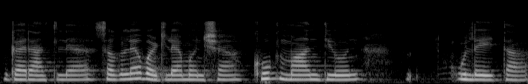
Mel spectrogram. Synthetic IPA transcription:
ɡʱəɾãt̪ljasəɡɭjaʋəɽljaməɳɕakʰuːpmand̪iuːn | uləjt̪a

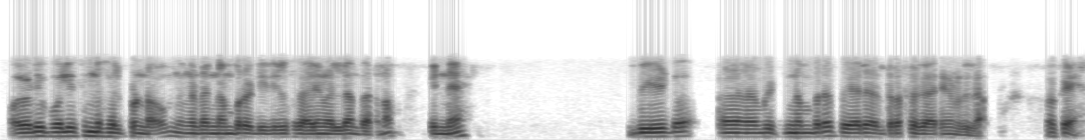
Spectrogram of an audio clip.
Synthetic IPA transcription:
oːrːeɽipoːliːsindeɦelpːuɳɖaːʋumniŋːɐɭɽenɐmbɐrɖiʈːeːlsɨkaːɾjɐŋːɐɭelːaːmt̪ʰɐɾɐɳɐm | pinːe̞ | ʋiːɽɨ | ʋiʈːɨnɐmbɐɾɨpe̞ːɾɨɐɖrɐsɨkaːɾjɐŋːɐɭelːa̰ːm | o̞ːkːe̞̰

